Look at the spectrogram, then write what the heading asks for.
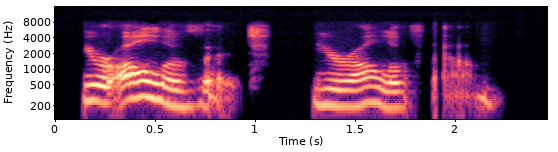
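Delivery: ordinary delivery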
